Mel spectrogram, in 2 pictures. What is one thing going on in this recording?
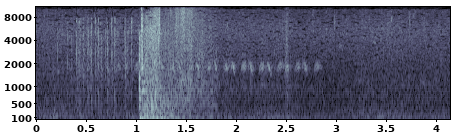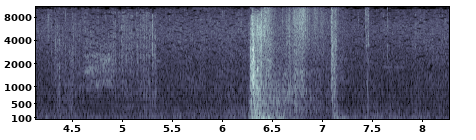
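A bow shoots an arrow with a sharp thump.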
